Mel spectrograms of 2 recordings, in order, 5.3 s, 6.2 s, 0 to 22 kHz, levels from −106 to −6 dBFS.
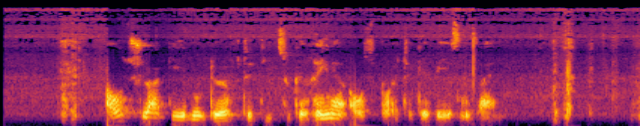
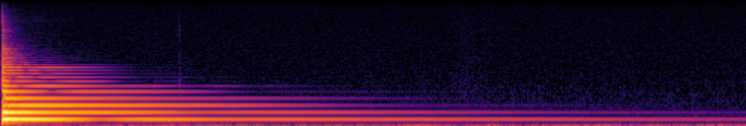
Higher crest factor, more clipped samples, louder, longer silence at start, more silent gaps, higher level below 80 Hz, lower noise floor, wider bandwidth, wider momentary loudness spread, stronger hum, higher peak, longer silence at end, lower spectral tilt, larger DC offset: second, 16 dB vs 22 dB; neither; about the same, -17 LUFS vs -19 LUFS; first, 0.5 s vs 0 s; neither; about the same, -60 dBFS vs -62 dBFS; second, -42 dBFS vs -56 dBFS; first, 17 kHz vs 4.9 kHz; second, 11 LU vs 29 LU; neither; about the same, -2 dBFS vs 0 dBFS; second, 0 s vs 4.25 s; second, -2.5 dB/octave vs -9.5 dB/octave; neither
